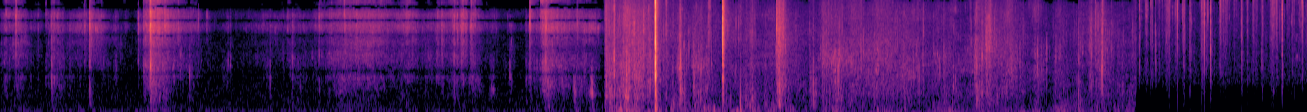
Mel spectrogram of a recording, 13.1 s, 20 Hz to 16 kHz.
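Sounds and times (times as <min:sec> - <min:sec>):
branches rustling over leaves: 0:06.1 - 0:13.0
twigs snapping: 0:06.1 - 0:13.0.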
